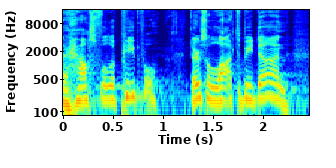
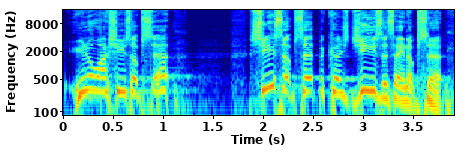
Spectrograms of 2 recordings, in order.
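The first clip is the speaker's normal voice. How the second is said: normal talking voice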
